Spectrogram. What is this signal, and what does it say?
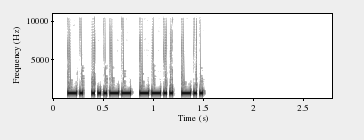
Morse code, heard as a keyed tone, about 40 wpm, 700 Hz. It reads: N3ZD
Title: USA Call Signs - 4 Characters - 3x Character Spacing - 40wpm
